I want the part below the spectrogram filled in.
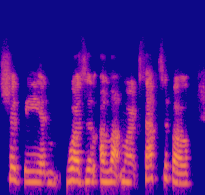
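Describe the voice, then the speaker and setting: A somewhat breathy woman speaks with fairly even intonation, the sound dry and close with no echo. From Canada, Toronto. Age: 50s. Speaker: trauma survivor and artist. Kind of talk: casual chat.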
